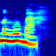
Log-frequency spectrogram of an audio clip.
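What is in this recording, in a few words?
"mengubah", Indonesian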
